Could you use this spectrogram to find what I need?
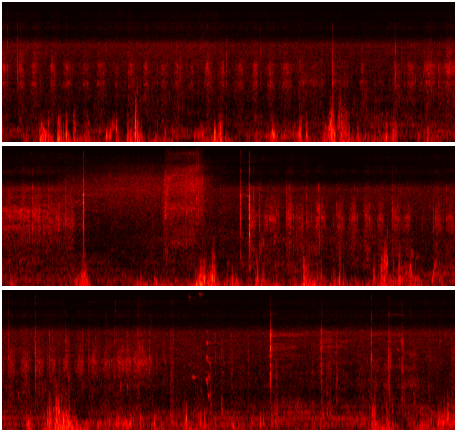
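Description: Water laps softly against the hull of a moving boat.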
